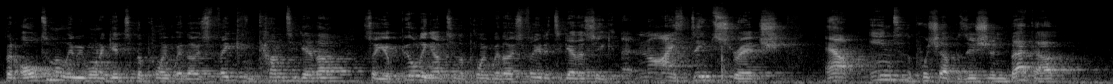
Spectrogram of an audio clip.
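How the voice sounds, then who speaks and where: Male fitness coach, careful and unhurried, encouraging instructional delivery, recorded from a distance in a noisy, reverberant hall. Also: on the high side. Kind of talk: instructional exercise demonstration with coaching cues. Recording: distant mic, reverberant hall, background noise.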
